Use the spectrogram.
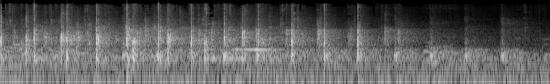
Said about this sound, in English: Before I get started, could you take this opportunity to give God a hand clap? Right.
